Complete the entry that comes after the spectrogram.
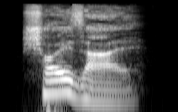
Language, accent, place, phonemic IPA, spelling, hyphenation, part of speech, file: German, Germany, Berlin, /ˈʃɔɪ̯zaːl/, Scheusal, Scheu‧sal, noun, De-Scheusal.ogg
- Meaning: 1. monster 2. beast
